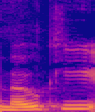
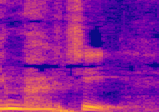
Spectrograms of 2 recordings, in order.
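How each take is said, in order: First: The middle consonant is a hard k sound. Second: The middle consonant is a ch sound. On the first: The speaker calls it wrong. "Am I saying that right?" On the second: The speaker calls it right. "Okay, Mochi"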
